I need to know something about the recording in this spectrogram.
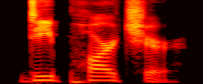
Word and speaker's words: departure: Departure. Stress on the second syllable.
